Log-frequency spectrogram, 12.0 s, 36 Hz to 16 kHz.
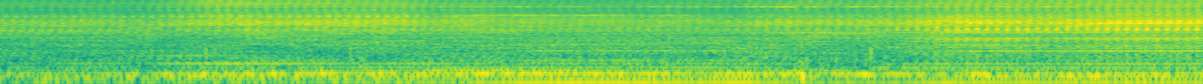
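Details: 2012 Prius V engine at steady idle after head gasket rebuild and computer replacement: light, quick top-end ticking about four per second over low hum; owner hopes lifters are adjusting and it will clear up, cause unconfirmed.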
